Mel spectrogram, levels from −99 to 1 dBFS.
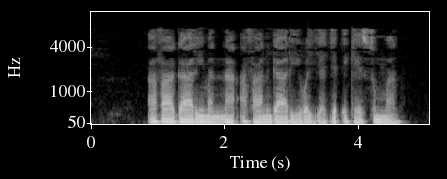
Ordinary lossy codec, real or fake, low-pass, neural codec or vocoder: AAC, 32 kbps; real; 7.2 kHz; none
